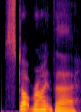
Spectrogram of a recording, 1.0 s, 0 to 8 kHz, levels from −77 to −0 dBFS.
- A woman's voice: Yes, female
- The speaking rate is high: No, average, 175 wpm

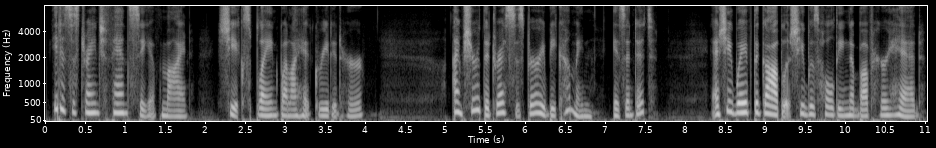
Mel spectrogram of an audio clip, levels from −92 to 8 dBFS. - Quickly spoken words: No, average, 180 wpm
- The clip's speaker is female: Yes, female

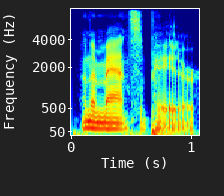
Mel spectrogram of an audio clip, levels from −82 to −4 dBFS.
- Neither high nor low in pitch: No, low, 100 Hz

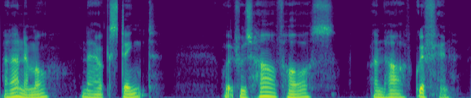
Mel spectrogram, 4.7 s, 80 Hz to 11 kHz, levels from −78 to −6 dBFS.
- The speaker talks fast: No, average, 140 wpm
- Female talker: No, male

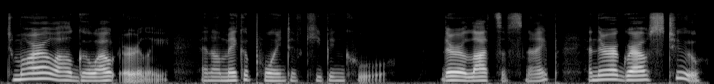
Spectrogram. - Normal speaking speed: Yes, average, 195 wpm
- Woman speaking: Yes, female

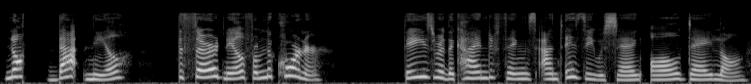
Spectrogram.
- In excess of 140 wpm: Yes, average, 170 wpm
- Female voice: Yes, female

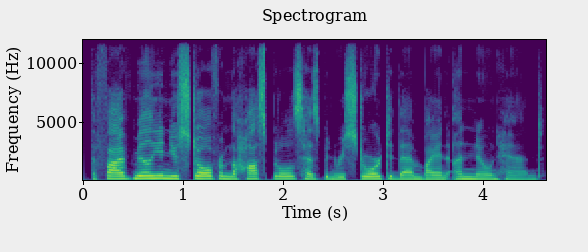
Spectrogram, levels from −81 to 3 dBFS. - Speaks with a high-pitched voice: Yes, high, 200 Hz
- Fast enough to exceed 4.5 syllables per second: Yes, 5.5 syllables/s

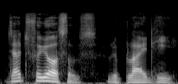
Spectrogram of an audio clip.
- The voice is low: Yes, low, 110 Hz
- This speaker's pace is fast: No, average, 170 wpm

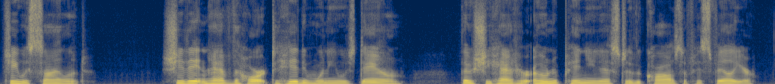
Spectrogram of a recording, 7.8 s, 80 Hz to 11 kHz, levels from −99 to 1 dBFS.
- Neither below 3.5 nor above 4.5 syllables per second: No, 5.5 syllables/s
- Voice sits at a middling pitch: Yes, medium, 175 Hz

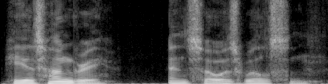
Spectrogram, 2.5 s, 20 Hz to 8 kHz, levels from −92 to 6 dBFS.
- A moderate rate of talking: Yes, average, 170 wpm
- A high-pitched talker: No, low, 100 Hz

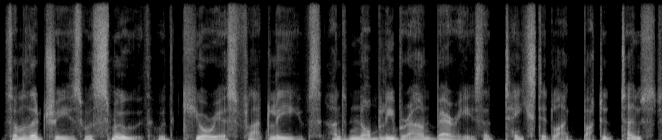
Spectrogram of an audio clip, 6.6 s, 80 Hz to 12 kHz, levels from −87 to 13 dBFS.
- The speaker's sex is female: No, male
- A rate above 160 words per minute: Yes, average, 170 wpm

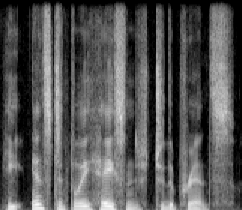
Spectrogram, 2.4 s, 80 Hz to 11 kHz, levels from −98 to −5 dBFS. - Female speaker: No, male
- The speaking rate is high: No, average, 150 wpm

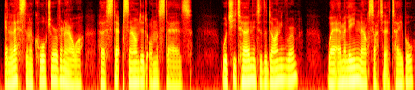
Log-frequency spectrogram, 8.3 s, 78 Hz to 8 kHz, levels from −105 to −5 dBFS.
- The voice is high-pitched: No, low, 110 Hz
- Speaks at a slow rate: No, average, 190 wpm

